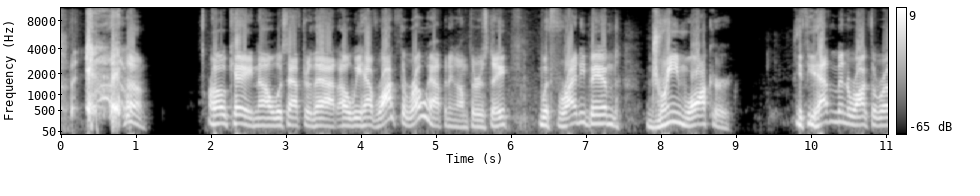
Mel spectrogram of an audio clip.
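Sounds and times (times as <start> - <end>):
harsh raspy cough: 0.0 - 1.2
speech: 0.8 - 1.2, 2.0 - 9.0, 9.8 - 11.0.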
